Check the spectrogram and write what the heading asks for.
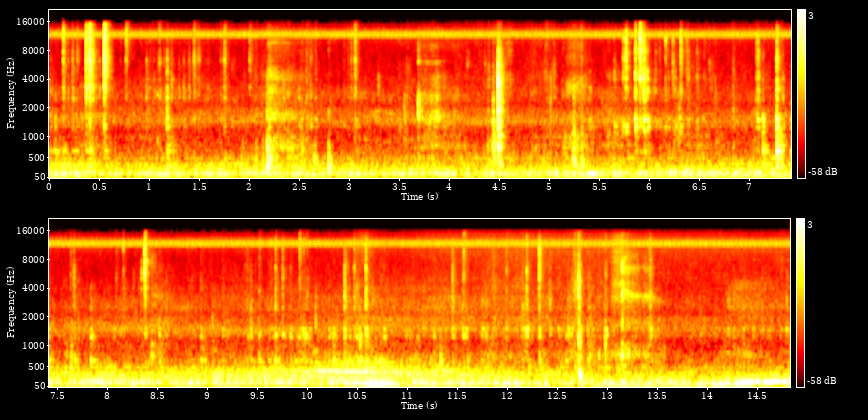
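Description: Scattered light clicks and metallic taps of bolts and a hand tool as the new thermostat housing is bolted onto the engine, over a low steady hum.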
